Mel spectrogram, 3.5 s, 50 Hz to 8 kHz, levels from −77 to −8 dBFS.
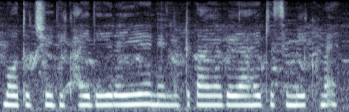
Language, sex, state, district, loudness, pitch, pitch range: Hindi, female, Himachal Pradesh, Shimla, -12 LUFS, 245 Hz, 245-250 Hz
